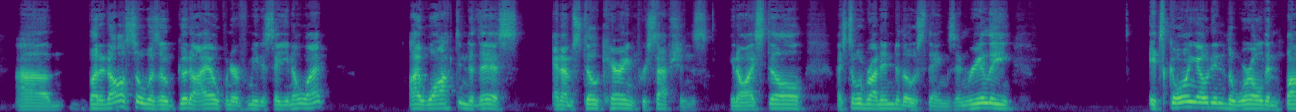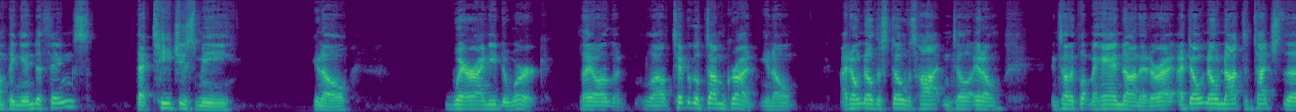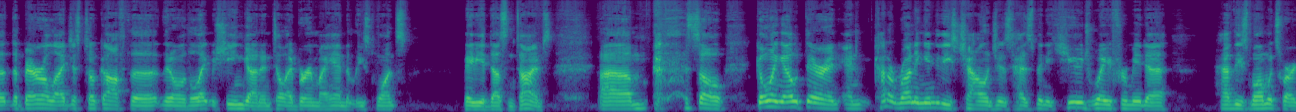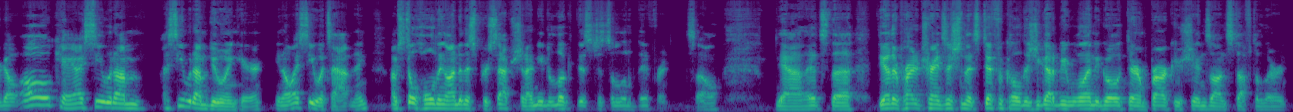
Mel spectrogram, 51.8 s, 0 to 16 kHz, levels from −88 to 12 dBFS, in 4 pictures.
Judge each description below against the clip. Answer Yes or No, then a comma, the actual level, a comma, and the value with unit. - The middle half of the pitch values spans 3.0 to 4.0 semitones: Yes, average, 3.6 semitones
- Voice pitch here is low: Yes, low, 130 Hz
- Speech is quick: Yes, fast, 235 wpm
